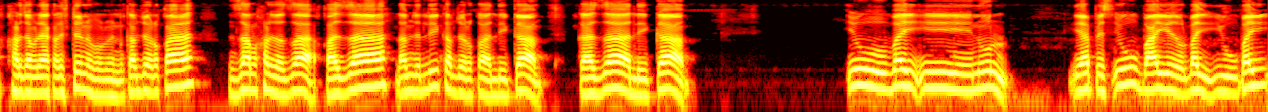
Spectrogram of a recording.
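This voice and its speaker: A Quran recitation teacher patiently breaks each word into its letters and vowel marks, then chants it slowly. His voice is a little high, smooth and clear with a darkish tone, recorded close and dry.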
